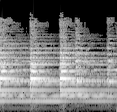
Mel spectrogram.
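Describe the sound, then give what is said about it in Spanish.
Church bells ring with a sustained, humming metallic resonance, renewed by about four strokes at uneven intervals that each add a brighter burst to the steady tone. “antes las campanas y el toque de campanas servía para todo”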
